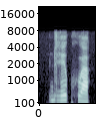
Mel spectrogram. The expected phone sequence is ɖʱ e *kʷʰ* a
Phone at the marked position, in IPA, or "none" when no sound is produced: kʷʰ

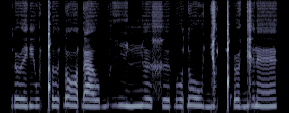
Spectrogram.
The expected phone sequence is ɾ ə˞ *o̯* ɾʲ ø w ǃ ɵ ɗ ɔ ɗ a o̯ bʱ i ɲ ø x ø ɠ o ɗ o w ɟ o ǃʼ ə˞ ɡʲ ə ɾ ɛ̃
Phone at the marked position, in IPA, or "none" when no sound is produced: e̯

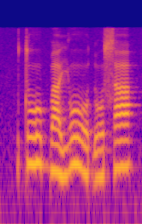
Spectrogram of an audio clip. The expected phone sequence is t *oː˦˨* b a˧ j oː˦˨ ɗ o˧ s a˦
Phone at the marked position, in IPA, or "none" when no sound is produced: oː˦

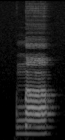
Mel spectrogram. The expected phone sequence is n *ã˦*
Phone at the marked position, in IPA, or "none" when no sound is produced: ã˦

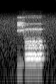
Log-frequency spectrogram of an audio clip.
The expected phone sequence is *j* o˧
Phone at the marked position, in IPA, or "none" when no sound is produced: j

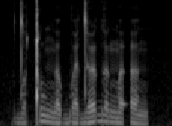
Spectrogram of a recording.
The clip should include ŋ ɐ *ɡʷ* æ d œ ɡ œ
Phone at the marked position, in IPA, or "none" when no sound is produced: ɡʷ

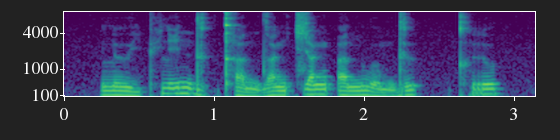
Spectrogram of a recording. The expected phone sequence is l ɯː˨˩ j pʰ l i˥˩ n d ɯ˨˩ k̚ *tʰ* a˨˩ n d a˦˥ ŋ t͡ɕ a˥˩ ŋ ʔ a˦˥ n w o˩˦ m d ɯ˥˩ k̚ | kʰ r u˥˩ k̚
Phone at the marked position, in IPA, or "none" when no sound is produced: tʰ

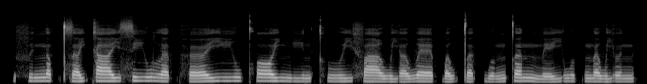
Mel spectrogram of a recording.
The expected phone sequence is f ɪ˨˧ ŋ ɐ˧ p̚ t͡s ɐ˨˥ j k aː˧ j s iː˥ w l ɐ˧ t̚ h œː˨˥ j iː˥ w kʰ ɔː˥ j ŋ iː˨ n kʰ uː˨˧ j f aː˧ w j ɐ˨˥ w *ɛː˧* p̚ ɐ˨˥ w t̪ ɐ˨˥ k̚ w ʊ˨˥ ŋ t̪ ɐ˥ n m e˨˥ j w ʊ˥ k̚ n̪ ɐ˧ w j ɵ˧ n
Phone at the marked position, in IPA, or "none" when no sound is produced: ɛː˧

